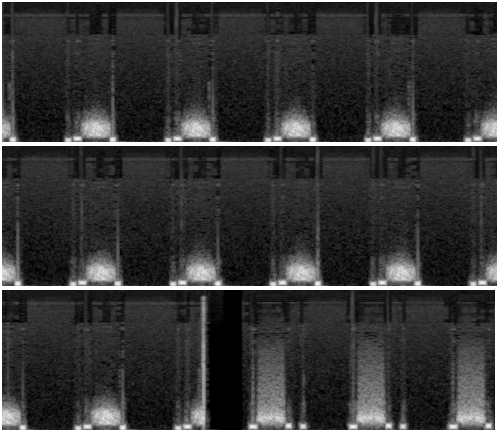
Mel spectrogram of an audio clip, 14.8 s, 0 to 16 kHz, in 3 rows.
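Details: Heart murmur: steady heartbeat at about 60 a minute with a whooshing murmur filling the gap between the heart sounds.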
